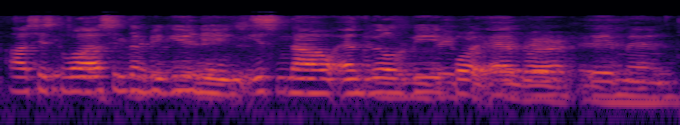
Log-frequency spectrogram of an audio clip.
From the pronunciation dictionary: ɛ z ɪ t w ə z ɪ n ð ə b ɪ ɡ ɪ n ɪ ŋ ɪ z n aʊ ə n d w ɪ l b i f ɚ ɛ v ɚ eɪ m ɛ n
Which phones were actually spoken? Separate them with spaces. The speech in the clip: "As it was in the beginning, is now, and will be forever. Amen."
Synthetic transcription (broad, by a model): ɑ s ɪ t w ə s ɪ n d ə b ɪ ɡ ɪ n ɪ ŋ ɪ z n aʊ ə n d w ɪ l b i f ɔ ɛ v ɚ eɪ m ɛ n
